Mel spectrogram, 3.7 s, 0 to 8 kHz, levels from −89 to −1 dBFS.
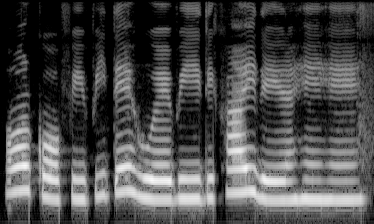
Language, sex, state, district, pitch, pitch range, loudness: Hindi, female, Madhya Pradesh, Bhopal, 230 Hz, 225-295 Hz, -15 LUFS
